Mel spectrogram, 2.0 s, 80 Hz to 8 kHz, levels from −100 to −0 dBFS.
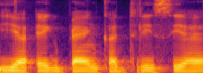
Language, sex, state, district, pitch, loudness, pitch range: Hindi, male, Jharkhand, Ranchi, 100 Hz, -15 LUFS, 95-100 Hz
